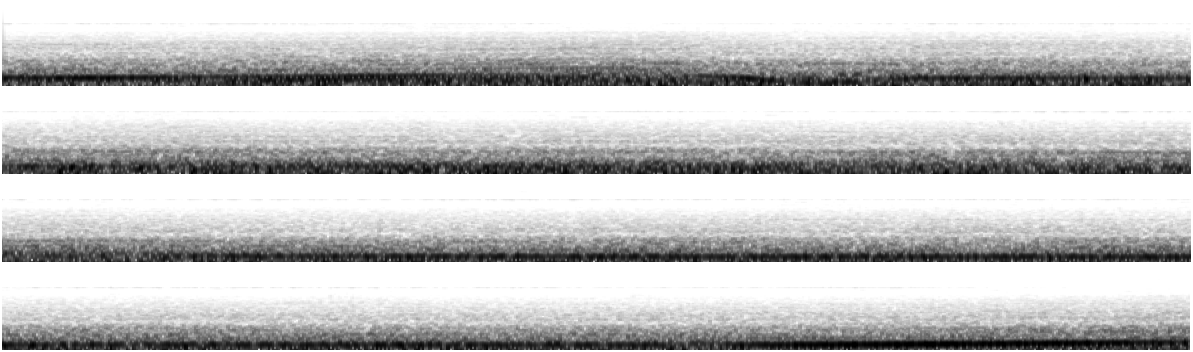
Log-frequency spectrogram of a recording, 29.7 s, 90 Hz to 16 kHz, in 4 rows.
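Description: Porsche 993 Cabriolet's air-cooled 3.6-litre flat-six running at a steady cruise, heard from inside the car over road and wind noise. The engine note dips briefly a few seconds in, settles to a lower steady pitch about halfway, and rises and grows louder near the end.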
